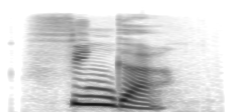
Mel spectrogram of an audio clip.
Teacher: in finger, you actually do say the G after the N sound. It's finger.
